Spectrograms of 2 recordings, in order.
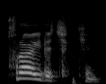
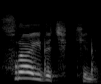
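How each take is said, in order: First: The F is said like a p sound. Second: The F is said like an h sound. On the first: The speaker calls it right. "어떤 사람은 이 F를 피읍에 가깝게 발음해요" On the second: The speaker calls it wrong. "어떤 사람은 이 F를 히읗에 가깝게 발음하고"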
